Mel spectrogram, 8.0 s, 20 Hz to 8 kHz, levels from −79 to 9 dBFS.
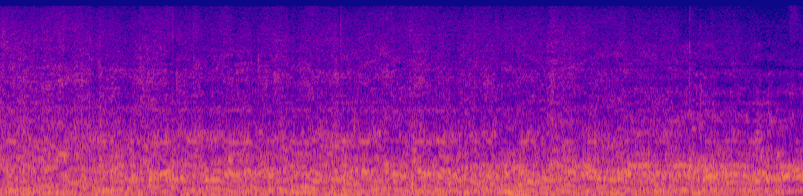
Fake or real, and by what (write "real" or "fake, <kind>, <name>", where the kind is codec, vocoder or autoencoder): fake, codec, SNAC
